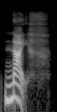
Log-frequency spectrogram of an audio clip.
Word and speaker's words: knife: And they give some great examples like knife and honest. Yeah, those are classic ones. Yeah. And what's interesting about silent letters is that they often reflect the history of the language.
